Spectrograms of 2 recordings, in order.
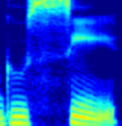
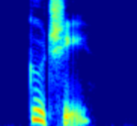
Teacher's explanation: The G is hard, so it's gu, and the CI part sounds like chi.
